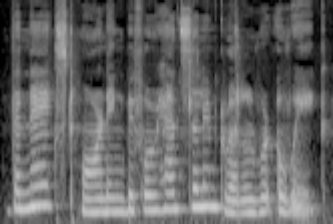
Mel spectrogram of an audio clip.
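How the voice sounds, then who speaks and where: A woman with a high-pitched voice narrates a fairy tale for children. She reads it aloud as a storyteller would from a picture book. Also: normal speed, a little mellow. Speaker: storyteller, channel host.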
